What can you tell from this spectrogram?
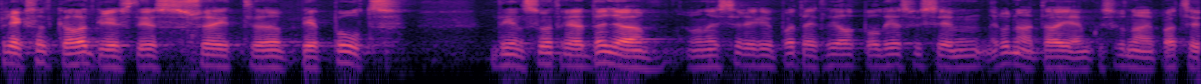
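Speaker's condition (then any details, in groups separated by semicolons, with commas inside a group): No condition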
